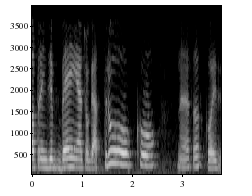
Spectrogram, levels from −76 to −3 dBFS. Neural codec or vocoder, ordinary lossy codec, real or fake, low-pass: vocoder, 44.1 kHz, 128 mel bands every 256 samples, BigVGAN v2; none; fake; 3.6 kHz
